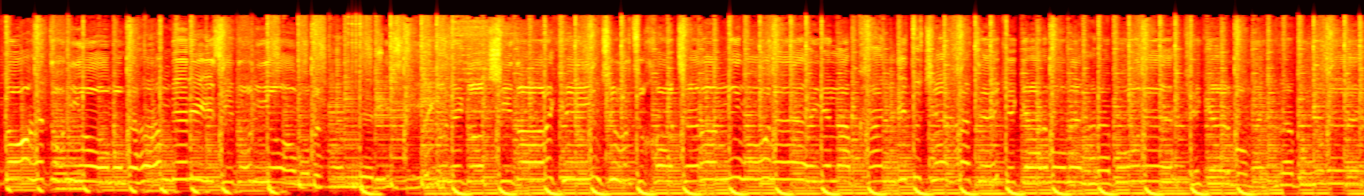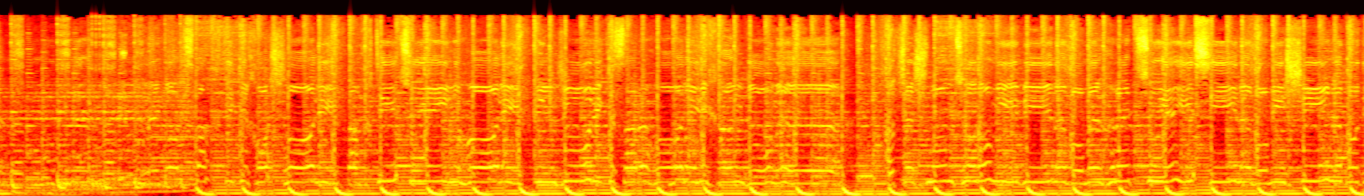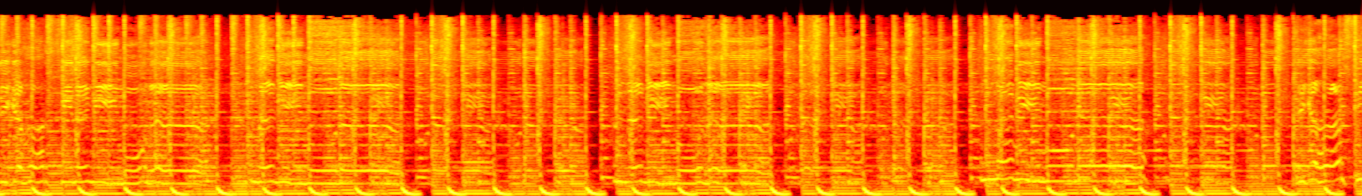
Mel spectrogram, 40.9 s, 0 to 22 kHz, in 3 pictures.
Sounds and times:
Music: 0.0 - 40.9.

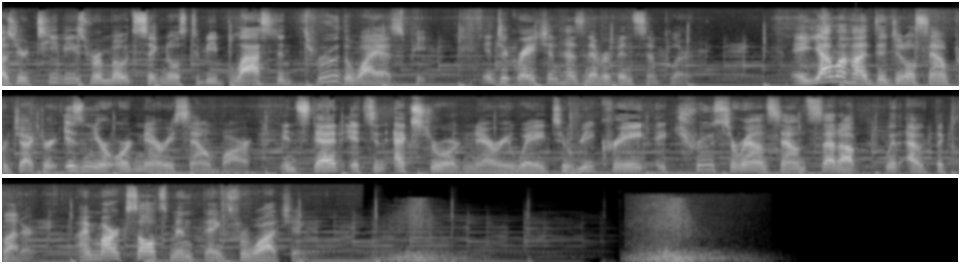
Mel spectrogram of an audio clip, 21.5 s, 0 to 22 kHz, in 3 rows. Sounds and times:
Speech: 0.0 - 5.2, 5.9 - 16.7
Music: 0.0 - 19.0.

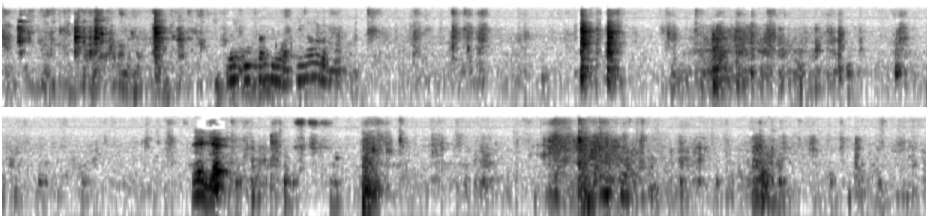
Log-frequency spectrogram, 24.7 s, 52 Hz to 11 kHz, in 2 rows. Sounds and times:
Speech: 3.0 - 4.5, 14.8 - 15.4.

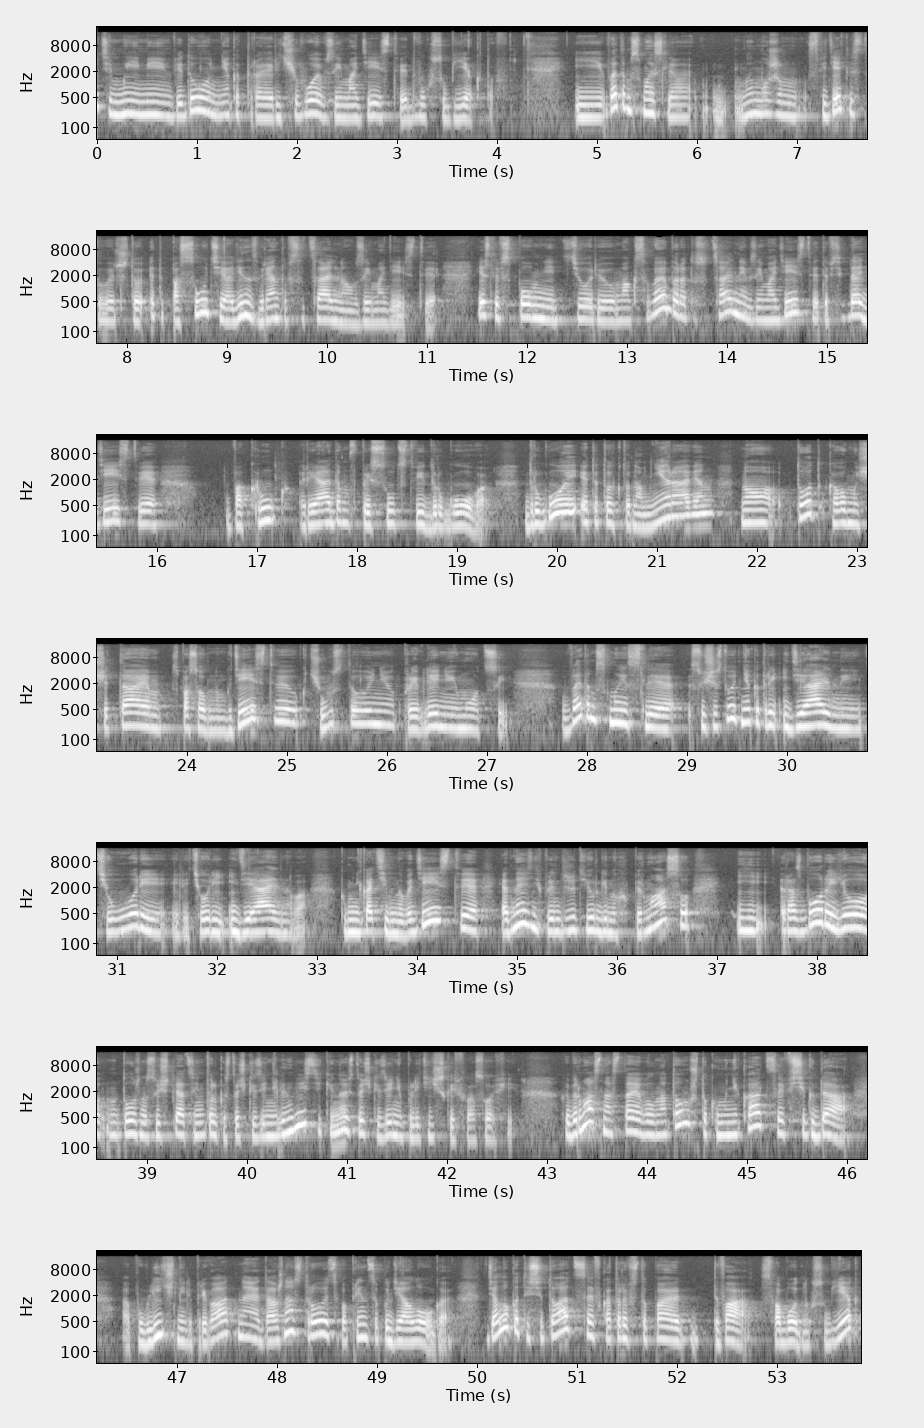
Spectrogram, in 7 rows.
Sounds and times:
Female speech, woman speaking: 0.0 - 4.2, 4.8 - 16.1, 16.7 - 53.8
Narration, monologue: 0.0 - 53.8.

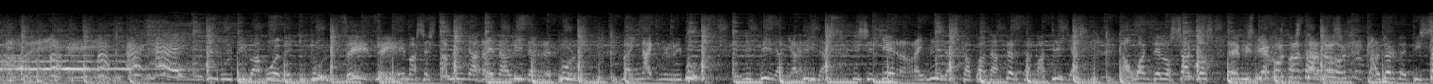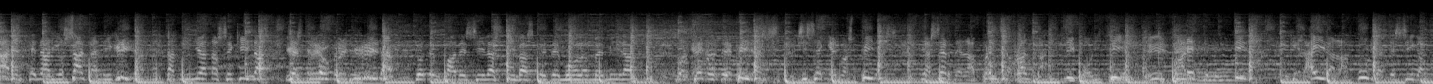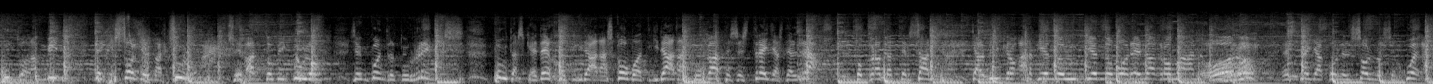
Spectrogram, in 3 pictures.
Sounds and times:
Music: 0.0 - 42.9.

